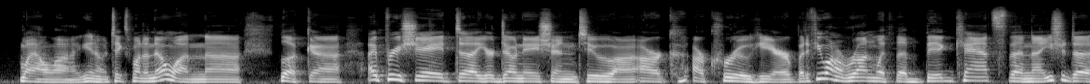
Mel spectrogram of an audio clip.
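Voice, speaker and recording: Speaking at a fairly slow pace, a man has an ordinary speaking voice with a fairly high pitch, ordinary pitch variation and very even loudness. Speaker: player in role-playing game. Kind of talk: casual tabletop RPG chat.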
